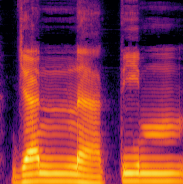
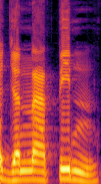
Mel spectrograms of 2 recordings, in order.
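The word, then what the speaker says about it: جنّات: ba hukumnya iqlab nah sehingga cara membacanya tuh dengan merubah menjadi mim nih Nah makanya di sini ada ada mim kecilnya nih kita baca jannatim Jangan dibaca jannatin Tin jangan tapi berubah menjadi mim jannatim kemudian kita kita dengungkan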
